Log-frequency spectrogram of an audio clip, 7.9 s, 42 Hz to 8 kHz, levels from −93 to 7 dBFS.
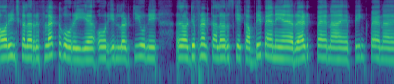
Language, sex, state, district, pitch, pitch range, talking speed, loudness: Hindi, female, Odisha, Khordha, 220 Hz, 205-230 Hz, 165 wpm, -18 LUFS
